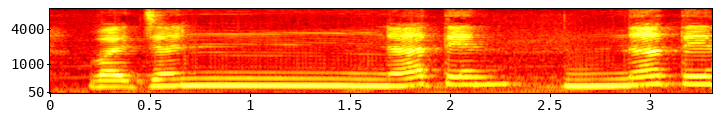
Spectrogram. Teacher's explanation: نون کے اوپر شد آ گئی تو غنہ ہوگا، لیکن ایسا نہ ہو غنہ کرتے کرتے نون کو لمبا نہیں کرنا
